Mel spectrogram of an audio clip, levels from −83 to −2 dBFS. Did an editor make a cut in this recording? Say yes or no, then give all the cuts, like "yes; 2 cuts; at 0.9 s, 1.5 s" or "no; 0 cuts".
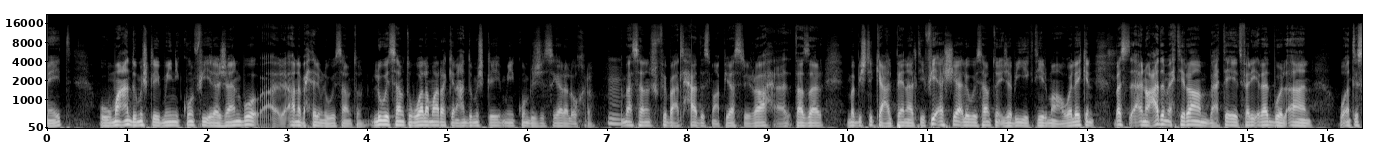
yes; 1 cut; at 7.2 s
